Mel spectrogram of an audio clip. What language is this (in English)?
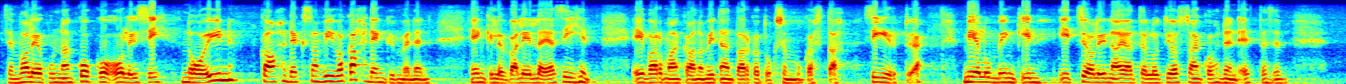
Finnish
